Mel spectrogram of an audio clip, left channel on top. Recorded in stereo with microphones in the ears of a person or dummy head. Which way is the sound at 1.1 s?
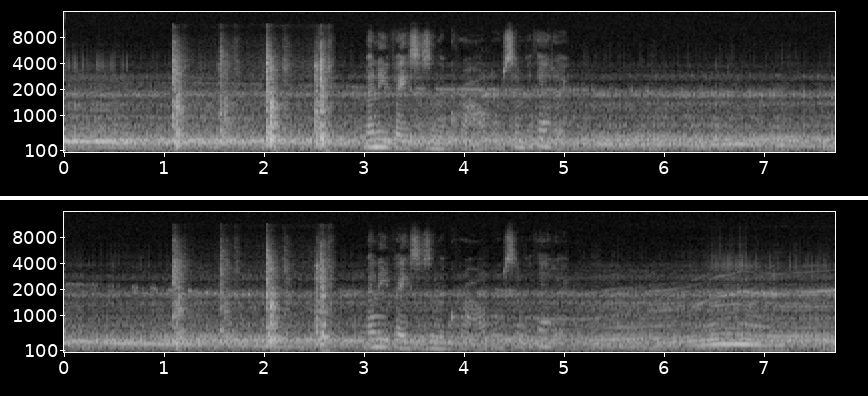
70° left (ahead or behind).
